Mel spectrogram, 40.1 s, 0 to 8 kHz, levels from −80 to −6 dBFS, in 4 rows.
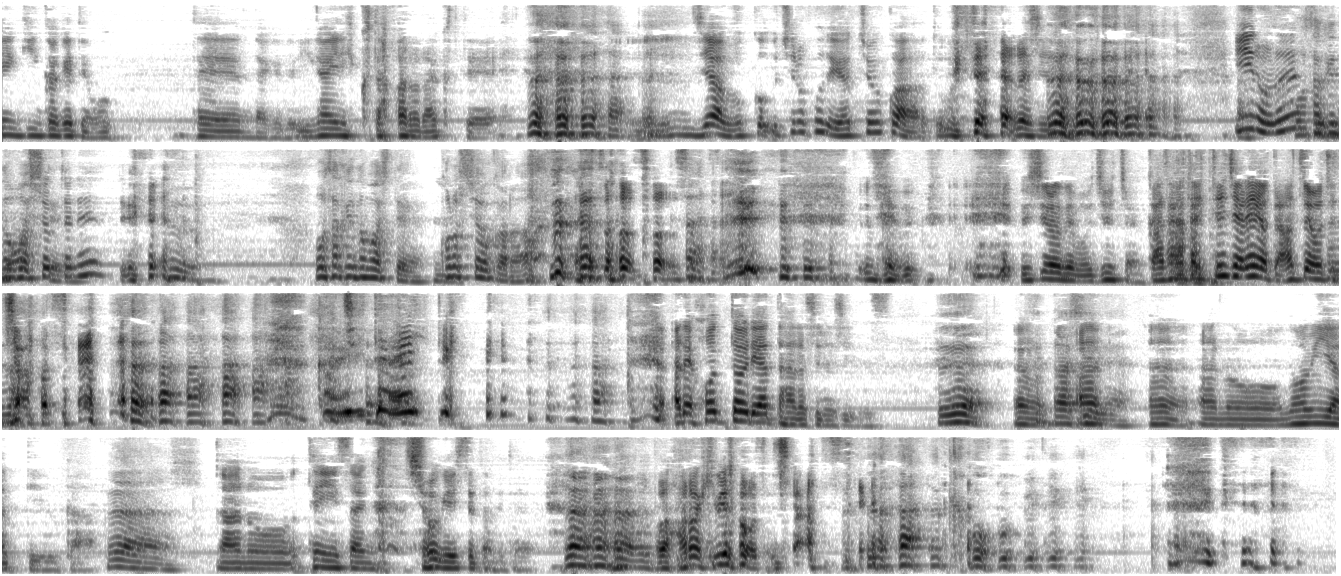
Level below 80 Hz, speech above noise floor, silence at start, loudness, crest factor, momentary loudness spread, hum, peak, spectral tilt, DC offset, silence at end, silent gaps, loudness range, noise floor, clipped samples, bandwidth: -50 dBFS; 27 dB; 0 s; -20 LUFS; 20 dB; 17 LU; none; 0 dBFS; -4.5 dB/octave; under 0.1%; 0.35 s; none; 8 LU; -47 dBFS; under 0.1%; 7.6 kHz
